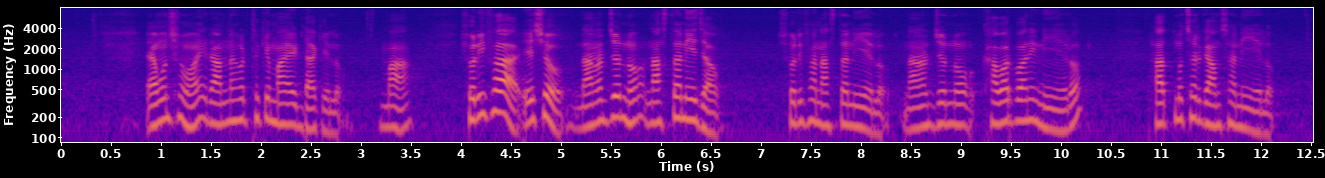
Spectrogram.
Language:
Bangla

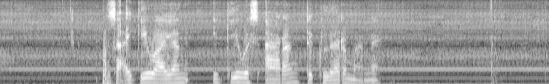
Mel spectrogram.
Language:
Javanese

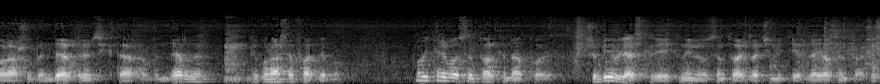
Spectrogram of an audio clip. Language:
Romanian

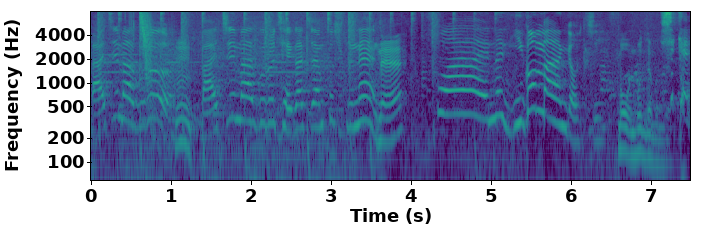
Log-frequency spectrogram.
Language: Korean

